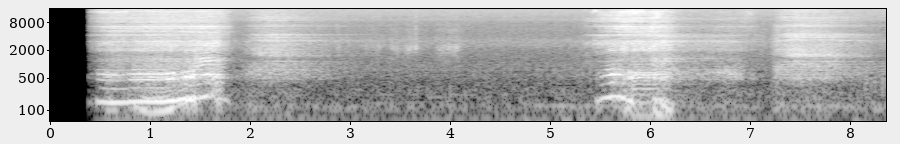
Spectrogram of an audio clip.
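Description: Two deep, buzzing snores on breaths in, with quiet breathing between them over faint room noise: typical snoring.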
